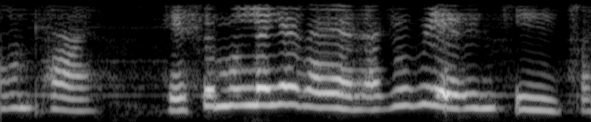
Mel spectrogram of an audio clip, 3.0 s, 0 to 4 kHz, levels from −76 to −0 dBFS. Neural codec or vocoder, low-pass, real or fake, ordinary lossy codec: codec, 24 kHz, 1 kbps, SNAC; 3.6 kHz; fake; none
